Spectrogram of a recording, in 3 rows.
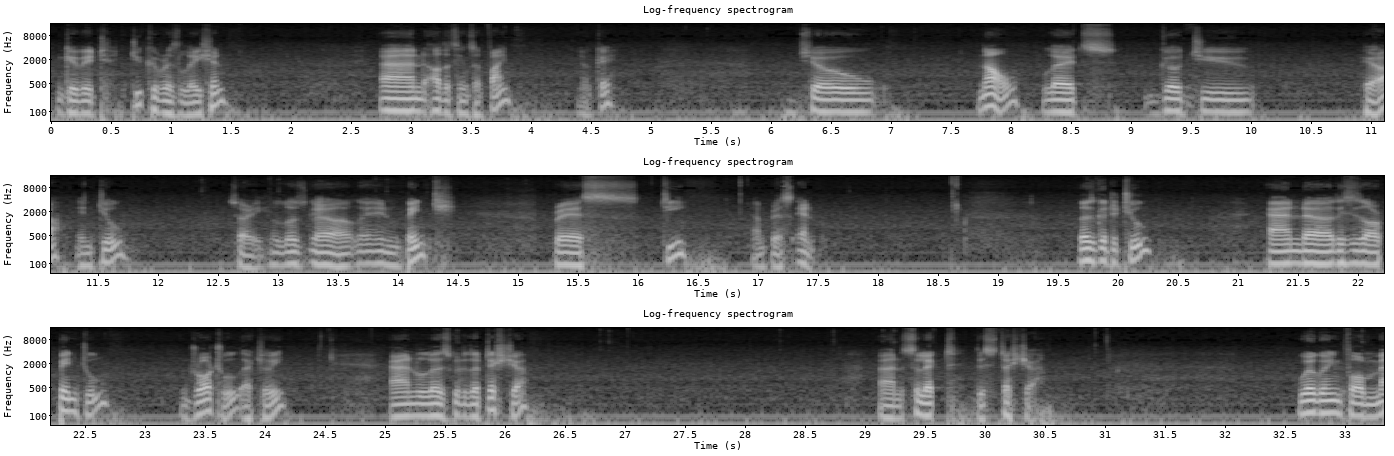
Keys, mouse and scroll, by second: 0.4 KP_Decimal, 0.8 KP_2, 1.6 KP_Enter, 2.2 ., 3.8 click, 4.5-4.8 scroll up 2, 5.1 scroll down 2, 5.3 middle click, 5.3 click, 7.0 right click, 11.0-12.6 drag, 12.9 click, 13.8 click, 14.9 click, 15.6 t, 17.1 n, 19.8 click, 21.9 click, 25.6 click, 26.8 click, 28.3 click, 29.2 click, 30.1 click, 33.0 click.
